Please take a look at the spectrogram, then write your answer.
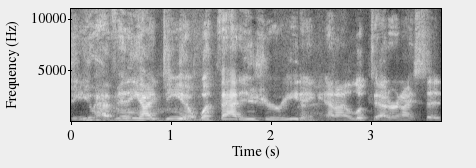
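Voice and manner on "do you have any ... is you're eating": high-pitched, furious, angry voice. Retelling a vegan girl confronting the speaker over a cheeseburger in the cafeteria: mock-angry accusing. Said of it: "in a very angry way was like".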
